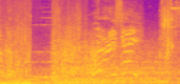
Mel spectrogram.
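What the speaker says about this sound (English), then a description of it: "when she throws it, a grenade explodes, killing her" A grenade blast from a war film booms heavily and keeps rumbling for a couple of seconds, loud and close, mixed with a narrator's voice.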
